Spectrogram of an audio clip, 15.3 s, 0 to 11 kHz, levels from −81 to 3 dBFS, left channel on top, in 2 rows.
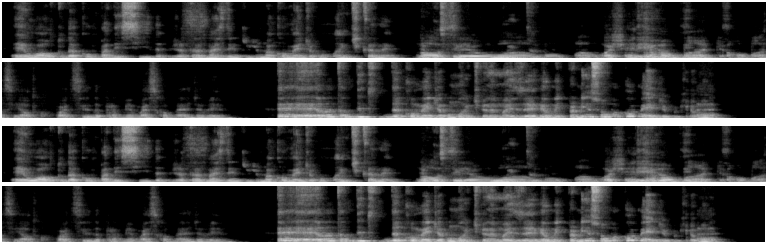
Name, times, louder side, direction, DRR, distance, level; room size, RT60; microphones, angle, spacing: voice 1, 0.1-4.6 4.9-5.4 6.3-7.0 10.4-14.8, right 1 dB, 15° right, 0.7 m, -22 dB
voice 2, 2.1-2.8 4.1-9.9 14.6-14.8, left 2 dB, 60° left, 1.7 m, -27 dB
2.9 x 2.6 x 2.5 m
head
